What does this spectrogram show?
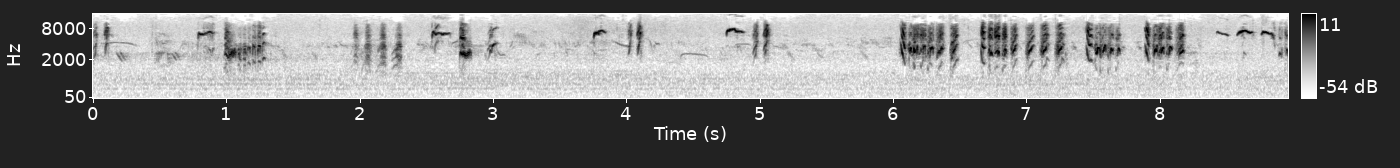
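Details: Red-backed shrike singing a rambling, scratchy warble, with scattered single clicks and thin whistles building into dense rattling bursts of rapid notes near the end.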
